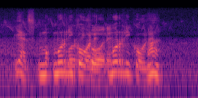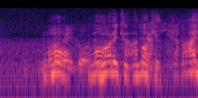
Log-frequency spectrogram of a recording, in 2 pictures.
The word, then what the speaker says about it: Morricone: I think that Marconi's music, did I pronounce his name right? Yes, Morricone.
